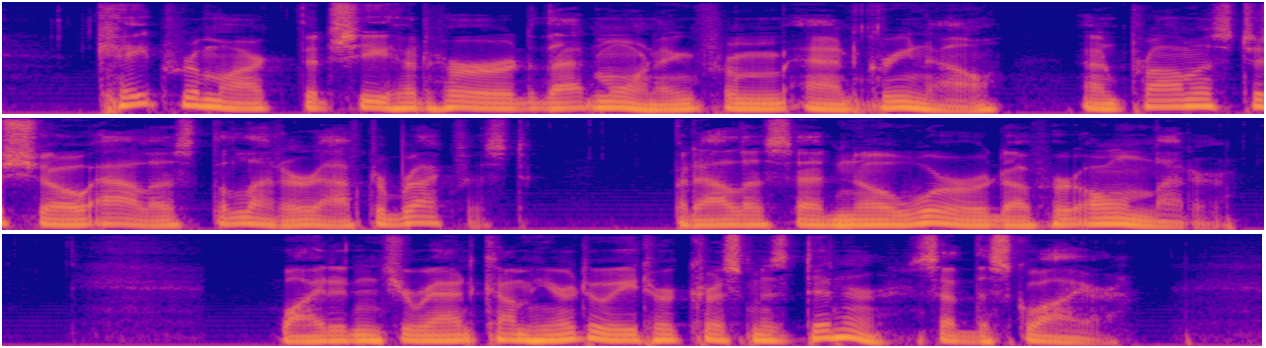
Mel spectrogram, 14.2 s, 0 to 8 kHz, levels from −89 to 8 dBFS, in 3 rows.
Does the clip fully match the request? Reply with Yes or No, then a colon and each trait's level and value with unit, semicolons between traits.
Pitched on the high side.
No: low, 100 Hz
